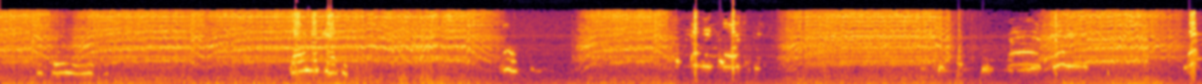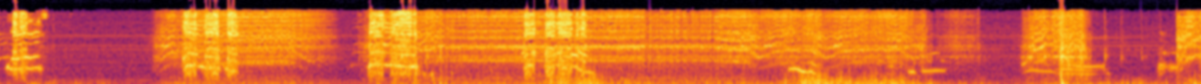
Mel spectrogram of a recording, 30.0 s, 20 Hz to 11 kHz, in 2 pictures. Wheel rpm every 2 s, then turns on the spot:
150, 210, 220, 80, 70, 170, 110, 60, 50, 130, 210, 230, 170, 110, 80.
8-10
